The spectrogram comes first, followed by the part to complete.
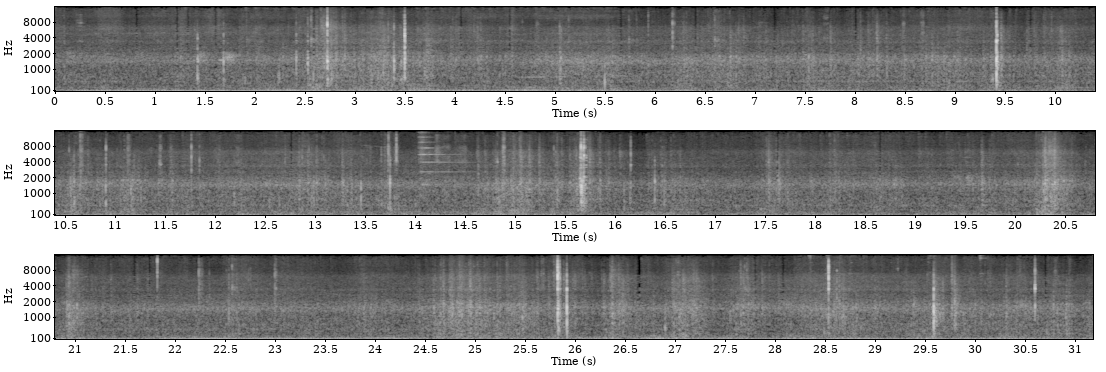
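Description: Double-decker bus heard from its upper deck while driving: a steady low engine rumble that swells and eases with the throttle, over road noise, with frequent sharp rattles and clicks from the bus body.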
